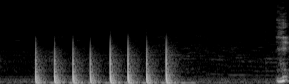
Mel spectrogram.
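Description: Eight knocks in the same spot on a steel car passenger door fitted with a KilMat sound-deadening mat inside. The knocks are dull, low thuds that die away almost instantly with no ring. A brief brighter sound follows at the end; the door sounds solid.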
